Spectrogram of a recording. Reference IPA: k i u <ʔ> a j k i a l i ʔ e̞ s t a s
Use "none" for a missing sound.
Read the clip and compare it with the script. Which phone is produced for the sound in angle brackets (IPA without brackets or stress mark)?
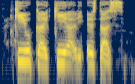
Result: k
